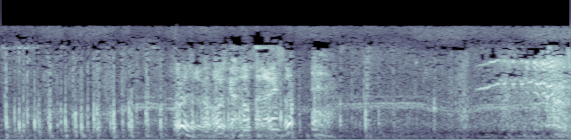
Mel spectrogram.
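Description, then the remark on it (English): A horse whinnies loudly, its hooves clopping in a steady rhythm, while a man's voice speaks over the animal sounds. “Horse take shelter by line shed just ahead.”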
